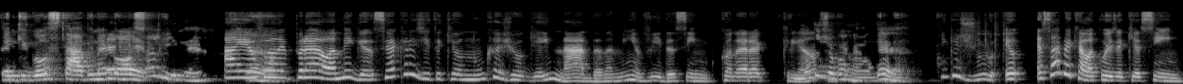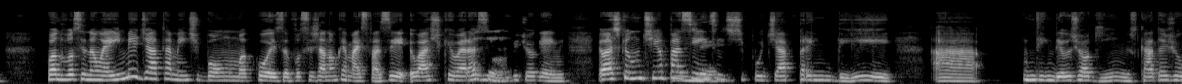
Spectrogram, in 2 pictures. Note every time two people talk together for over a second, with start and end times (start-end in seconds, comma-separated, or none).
none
